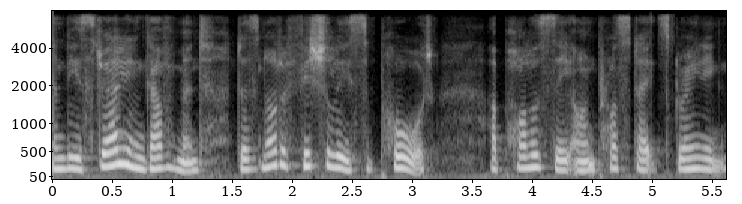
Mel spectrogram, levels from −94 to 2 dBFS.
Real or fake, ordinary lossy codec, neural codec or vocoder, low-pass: fake; AAC, 48 kbps; autoencoder, 48 kHz, 128 numbers a frame, DAC-VAE, trained on Japanese speech; 7.2 kHz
